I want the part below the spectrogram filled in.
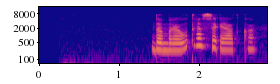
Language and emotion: Russian, positive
